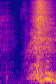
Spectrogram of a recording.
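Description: A single sneeze erupts after a brief quiet moment, a sharp, breathy burst that swells and fades within about half a second, clear with no talking.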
